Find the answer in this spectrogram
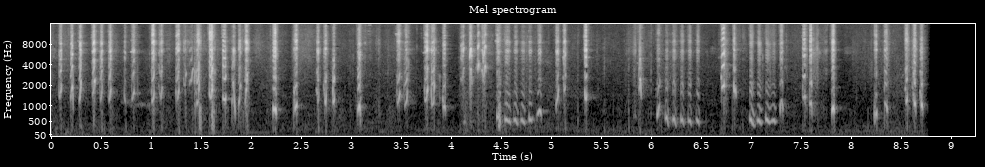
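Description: A lemur gives rapid clicking chatter broken by short, wavering mewing squeaks.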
